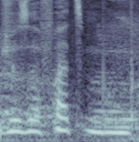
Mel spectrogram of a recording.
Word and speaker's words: Josephat Mbombo: Comment nom Josephat Mbombo, on a prononcé bien? Oui, on prononce bien Josephat Mbombo.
